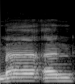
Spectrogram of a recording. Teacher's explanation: تجده تجده لا تجيد وساكن قبل هدان الطبيعه حركتين ماء هنا اجتمع حرف المد والهمزه في كلمه ماء واجب متصل اربعه وخمس حركات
